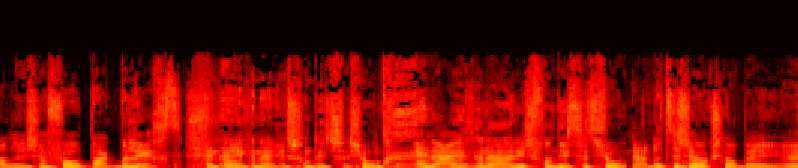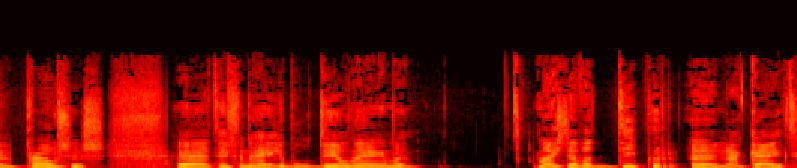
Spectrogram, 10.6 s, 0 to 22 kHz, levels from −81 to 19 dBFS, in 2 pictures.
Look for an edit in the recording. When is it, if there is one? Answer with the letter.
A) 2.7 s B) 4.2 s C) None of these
B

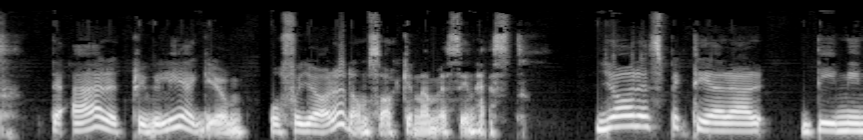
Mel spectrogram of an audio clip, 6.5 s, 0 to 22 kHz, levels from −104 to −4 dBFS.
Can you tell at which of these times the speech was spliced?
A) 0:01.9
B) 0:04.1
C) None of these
A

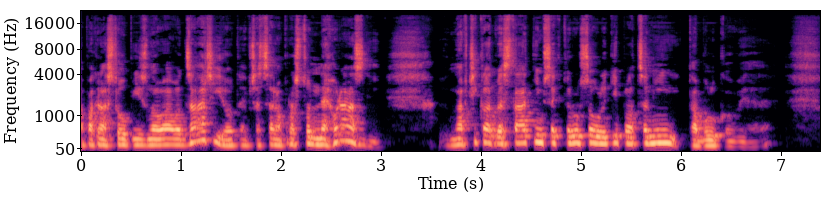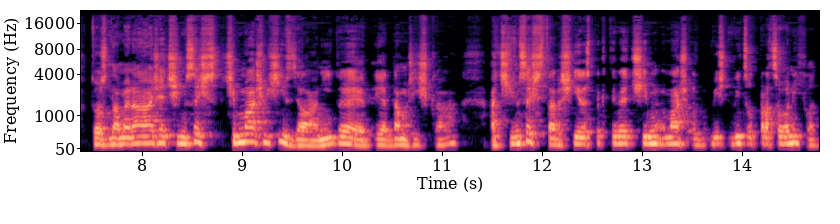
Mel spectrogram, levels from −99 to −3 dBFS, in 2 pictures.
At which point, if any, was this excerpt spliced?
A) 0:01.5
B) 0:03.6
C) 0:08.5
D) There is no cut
B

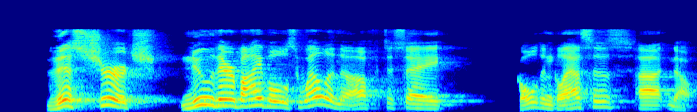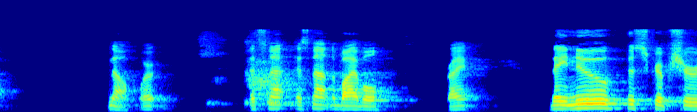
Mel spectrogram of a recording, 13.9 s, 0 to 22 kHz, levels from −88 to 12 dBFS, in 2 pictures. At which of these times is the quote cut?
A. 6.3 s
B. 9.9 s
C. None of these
A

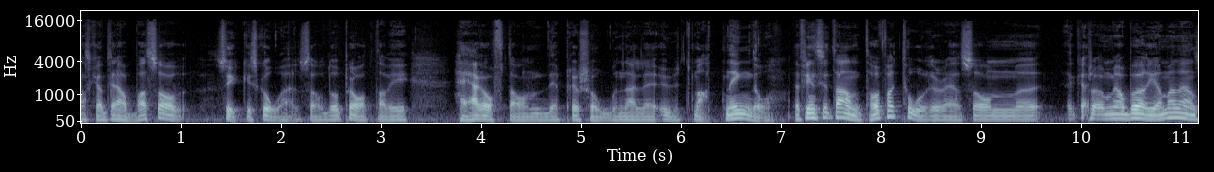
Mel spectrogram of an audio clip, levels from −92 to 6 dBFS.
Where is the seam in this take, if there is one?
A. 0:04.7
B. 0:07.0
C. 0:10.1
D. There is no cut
C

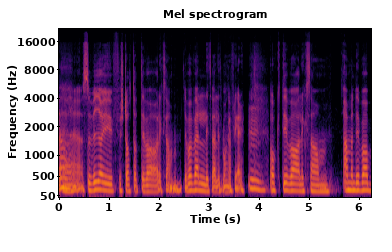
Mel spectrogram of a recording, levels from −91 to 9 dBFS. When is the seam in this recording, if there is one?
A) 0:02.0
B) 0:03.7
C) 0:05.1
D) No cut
B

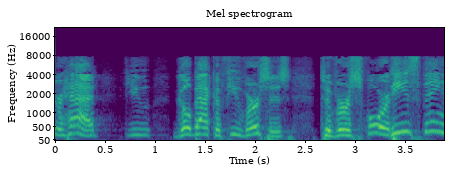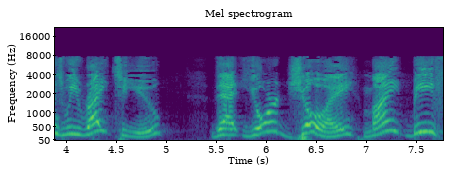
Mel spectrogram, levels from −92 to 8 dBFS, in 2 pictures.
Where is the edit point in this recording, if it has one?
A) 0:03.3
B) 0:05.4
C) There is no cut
A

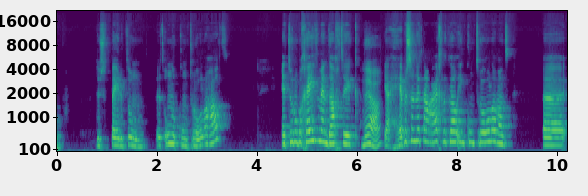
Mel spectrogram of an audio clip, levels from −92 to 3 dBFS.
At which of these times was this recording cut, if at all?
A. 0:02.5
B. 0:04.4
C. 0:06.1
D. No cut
C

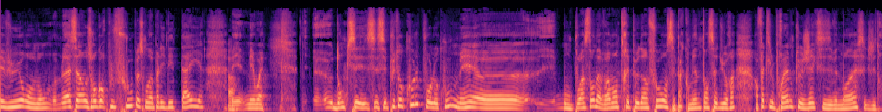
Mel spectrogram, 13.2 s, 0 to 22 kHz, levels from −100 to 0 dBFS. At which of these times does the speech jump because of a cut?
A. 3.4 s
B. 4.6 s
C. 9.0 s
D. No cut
A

